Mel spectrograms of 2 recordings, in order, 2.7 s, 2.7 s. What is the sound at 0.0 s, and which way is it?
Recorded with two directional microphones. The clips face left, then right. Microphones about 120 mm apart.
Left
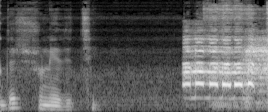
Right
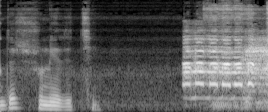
Speech, 20° right (ahead or behind).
